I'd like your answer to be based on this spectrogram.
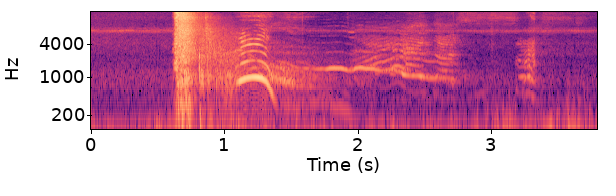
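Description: A single sharp gunshot from an AR-15 pistol cracks loudly near the start, followed by excited vocal reactions and voices afterward.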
